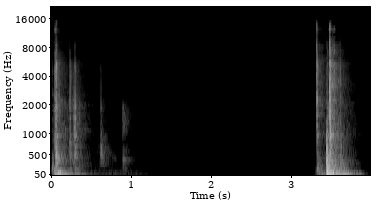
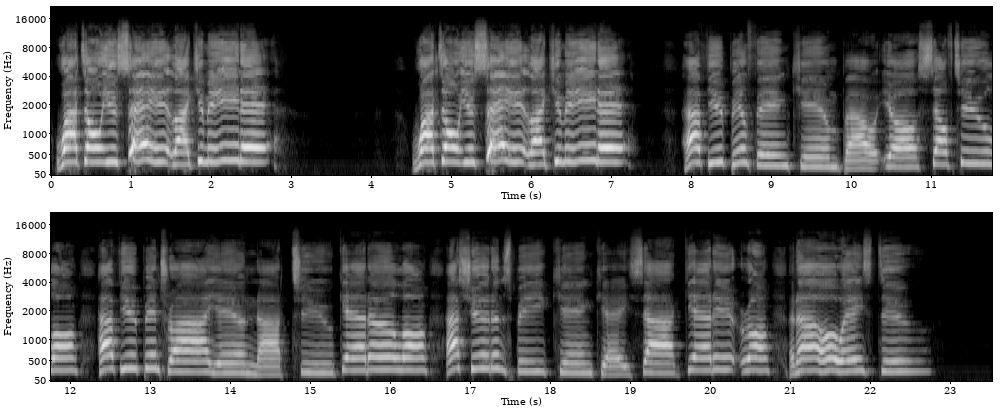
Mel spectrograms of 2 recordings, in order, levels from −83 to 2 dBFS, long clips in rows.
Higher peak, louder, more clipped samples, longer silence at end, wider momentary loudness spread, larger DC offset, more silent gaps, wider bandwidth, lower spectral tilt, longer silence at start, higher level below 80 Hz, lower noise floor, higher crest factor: second, -6 dBFS vs -2 dBFS; second, -28 LUFS vs -18 LUFS; neither; second, 0.2 s vs 0.8 s; first, 18 LU vs 15 LU; neither; first, 1.21-3.28 s vs none; about the same, 14 kHz vs 14.5 kHz; first, -4 dB/octave vs -2 dB/octave; about the same, 0 s vs 0.05 s; first, -38 dBFS vs -80 dBFS; second, -62 dBFS vs -72 dBFS; first, 28 dB vs 18 dB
